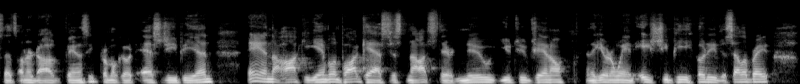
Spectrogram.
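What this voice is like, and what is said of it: Raspy, hoarse voice. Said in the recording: “raspy my voice sounds. It's going to sound terrible. ... It is a little bit, man.”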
